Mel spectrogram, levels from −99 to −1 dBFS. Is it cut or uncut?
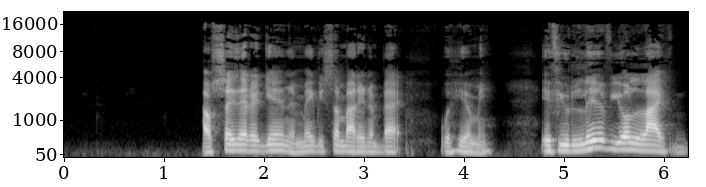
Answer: cut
